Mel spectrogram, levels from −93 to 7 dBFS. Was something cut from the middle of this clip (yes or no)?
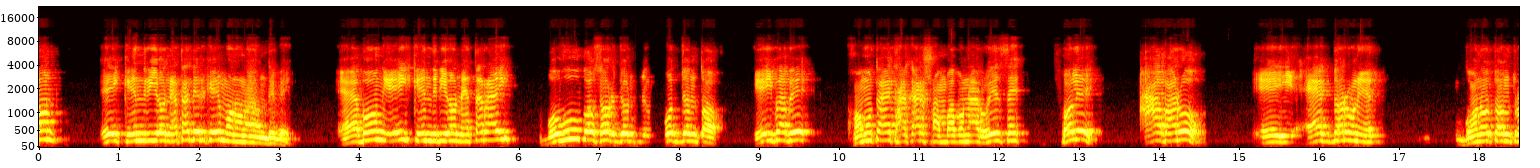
no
